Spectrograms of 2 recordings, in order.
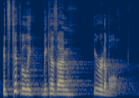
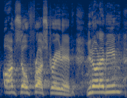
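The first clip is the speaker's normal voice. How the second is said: imitating daughter; 2 semitones higher than usual. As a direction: play the little girl stomping her fist down. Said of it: "She's like".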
